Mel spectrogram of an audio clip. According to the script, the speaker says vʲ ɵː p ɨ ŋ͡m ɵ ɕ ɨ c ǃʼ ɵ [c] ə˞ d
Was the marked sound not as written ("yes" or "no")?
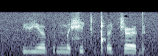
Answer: no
